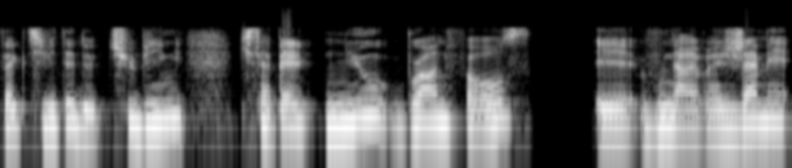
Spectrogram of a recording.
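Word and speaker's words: New Braunfels: dont ils le prononcent, je trouve que ça ne correspond pas du tout à la façon dont ça s'écrit. Mais du coup, pour vous le dire de façon un peu plus lisible, c'est New Bro, B-R-A-U-N, Fels, F-E-L-S.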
